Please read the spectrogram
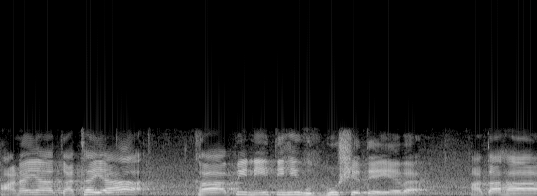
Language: Sanskrit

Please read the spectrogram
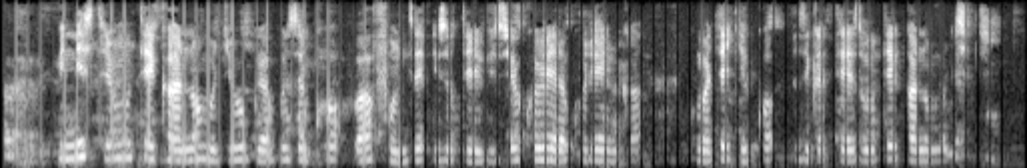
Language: Kinyarwanda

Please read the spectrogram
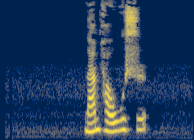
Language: Chinese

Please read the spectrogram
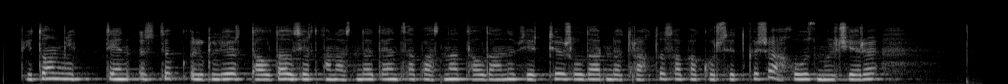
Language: Kazakh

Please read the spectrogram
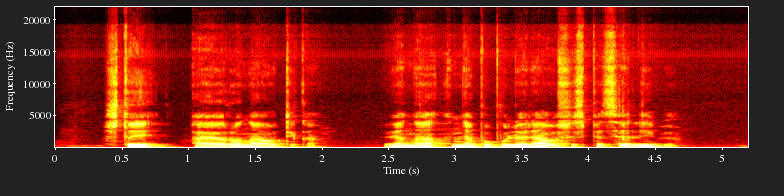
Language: Lithuanian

